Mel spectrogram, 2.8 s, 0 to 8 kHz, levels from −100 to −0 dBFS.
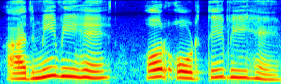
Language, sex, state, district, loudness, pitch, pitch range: Hindi, female, Madhya Pradesh, Bhopal, -15 LUFS, 240 Hz, 220-260 Hz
